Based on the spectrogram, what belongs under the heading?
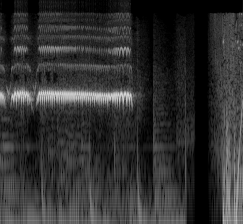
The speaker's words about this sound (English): If this were a real bit of extra time, this is when the ref blew the whistle because it's finished.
